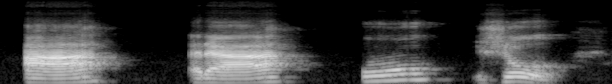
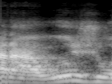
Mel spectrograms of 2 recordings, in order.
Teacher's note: a sílaba tônica é a penúltima realmente essa palavra é a palavra Araújo é paroxítona entretanto ela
